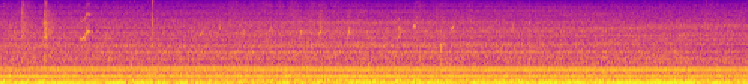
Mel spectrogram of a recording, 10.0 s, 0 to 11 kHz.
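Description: Steady hum of the Genesis Hovabator 1588 incubator's fan, with a few faint, short, high peeps from newly hatched chicks inside.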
